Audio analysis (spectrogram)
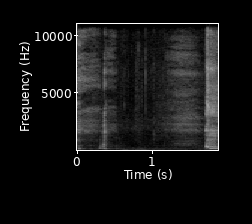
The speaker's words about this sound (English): I cannot shake this cough. I swear that it's not COVID.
